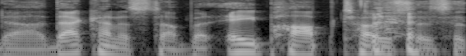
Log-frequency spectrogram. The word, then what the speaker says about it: apoptosis: But people will pronounce that apoptosis, and it's like, God, that just makes me cringe.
